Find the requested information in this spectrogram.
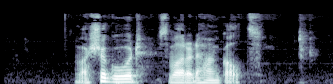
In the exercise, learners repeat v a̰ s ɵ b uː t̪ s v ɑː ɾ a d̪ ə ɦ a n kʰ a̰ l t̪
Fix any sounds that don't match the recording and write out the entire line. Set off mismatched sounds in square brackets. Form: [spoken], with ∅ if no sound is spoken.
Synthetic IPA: v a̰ [ʂ] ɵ [ɡ] uː [d̪] s v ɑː ɾ a d̪ ə ɦ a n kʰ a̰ l t̪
